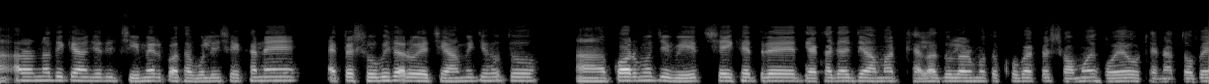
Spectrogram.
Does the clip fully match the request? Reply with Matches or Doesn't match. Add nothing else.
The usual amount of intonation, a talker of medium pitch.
Doesn't match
